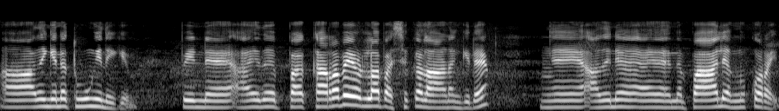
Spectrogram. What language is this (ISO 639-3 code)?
mal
